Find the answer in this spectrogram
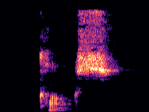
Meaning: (noun) plural of cock; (verb) third-person singular simple present indicative of cock
- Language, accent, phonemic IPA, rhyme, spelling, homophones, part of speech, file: English, Southern England, /kɒks/, -ɒks, cocks, cox, noun / verb, LL-Q1860 (eng)-cocks.wav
